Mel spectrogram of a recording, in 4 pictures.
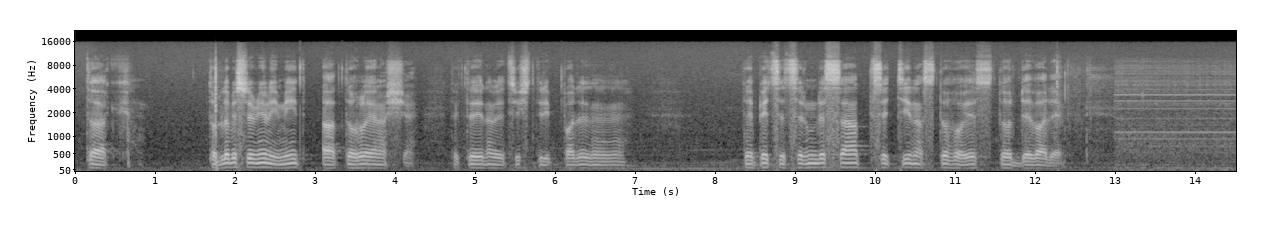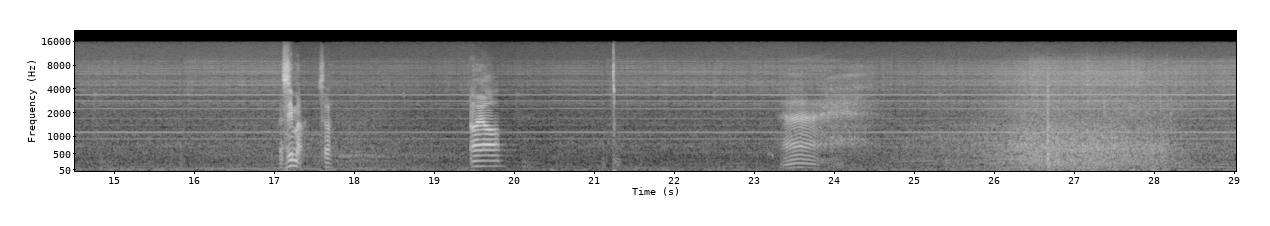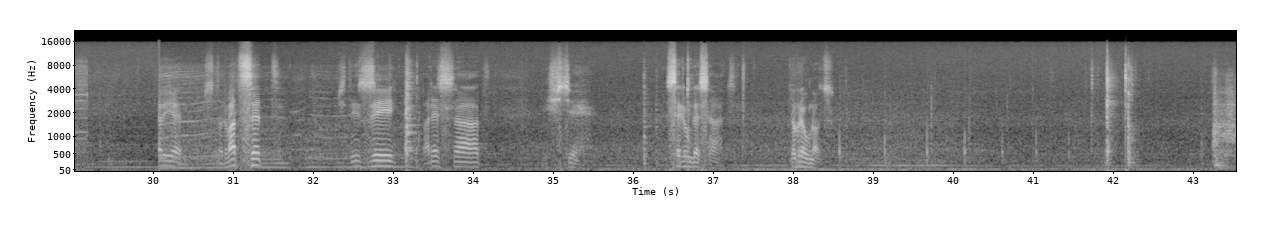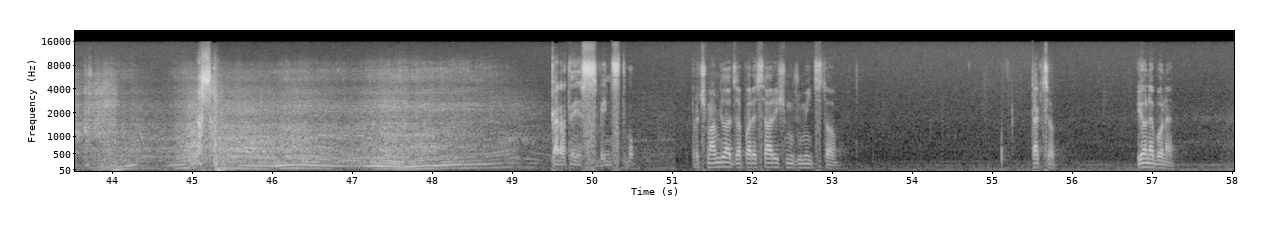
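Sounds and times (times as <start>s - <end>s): faint steady hum: 0.0s - 43.5s, 48.6s - 58.0s
car engine starting and revving: 24.8s - 29.2s, 43.2s - 49.6s
vehicle passing by: 44.0s - 49.5s.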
